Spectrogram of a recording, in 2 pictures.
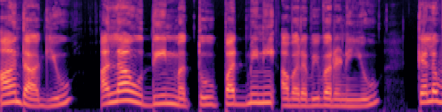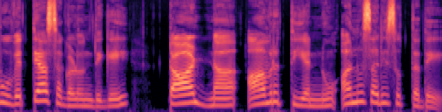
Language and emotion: Kannada, neutral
